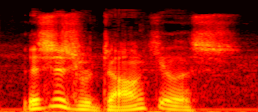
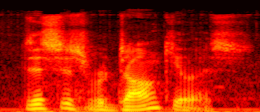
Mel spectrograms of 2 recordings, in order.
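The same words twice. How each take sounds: The two takes are said the same way.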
